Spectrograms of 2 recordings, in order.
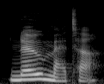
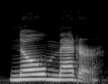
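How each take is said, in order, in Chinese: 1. 这是英式口音。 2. 这是美式口音。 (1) "这句话英式我们再来读一下" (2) "下面我们看美式发音呢"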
